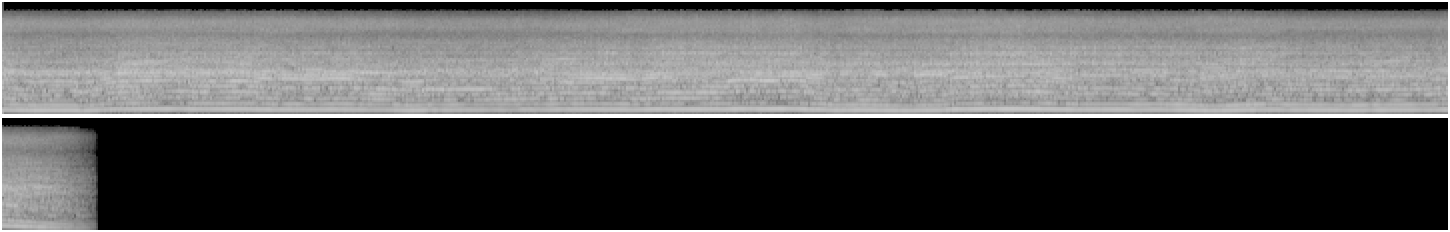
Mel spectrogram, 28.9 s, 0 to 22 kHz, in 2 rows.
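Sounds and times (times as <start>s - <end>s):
chainsaw cutting wood: 0.0s - 15.4s.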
